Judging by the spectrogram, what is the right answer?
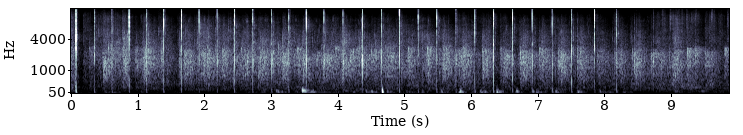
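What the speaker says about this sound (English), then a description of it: "it's fitting to wind up the day with another round of applause for that team" A faint room of applause for the team closing out an academic art history panel at the Hood, with steady soft patter punctuated by sharp individual claps.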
